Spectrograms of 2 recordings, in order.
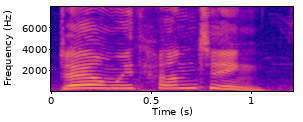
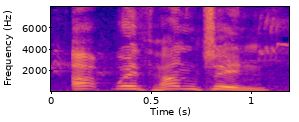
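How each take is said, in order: First: High, loud hooting chant; high-voiced little protester. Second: High, loud rallying chant; lusty storybook battle cry; shouting. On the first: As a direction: hoot it like a contrary slogan. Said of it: "he hooted". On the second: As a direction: shout it as a hunting slogan. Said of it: "they shouted". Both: A narrator's reading.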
